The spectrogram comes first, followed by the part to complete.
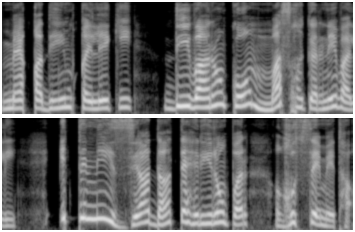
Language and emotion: Urdu, angry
